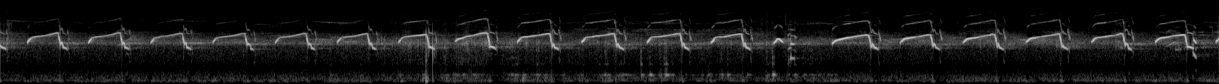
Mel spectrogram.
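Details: At a Latvian nest on 18 July 2022, a lesser spotted eagle feeds on a mole, recorded by a live cam. It gives a continuous series of shrill upslurred whistles, each ending in a quick downward flick, roughly 95 per minute, with a brief rustle midway.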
